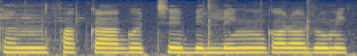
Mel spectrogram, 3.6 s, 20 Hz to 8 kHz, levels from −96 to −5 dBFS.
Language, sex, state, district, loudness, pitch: Chakma, female, Tripura, Dhalai, -13 LUFS, 235 Hz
